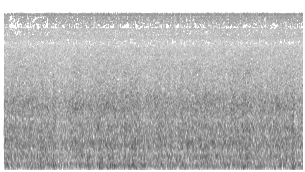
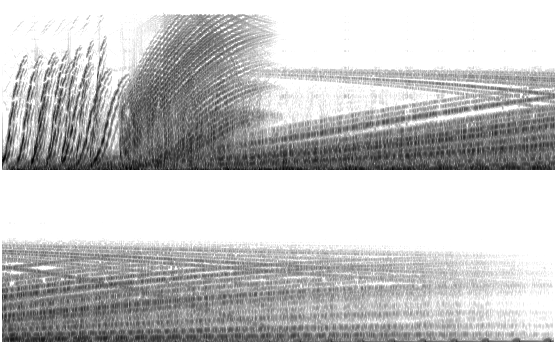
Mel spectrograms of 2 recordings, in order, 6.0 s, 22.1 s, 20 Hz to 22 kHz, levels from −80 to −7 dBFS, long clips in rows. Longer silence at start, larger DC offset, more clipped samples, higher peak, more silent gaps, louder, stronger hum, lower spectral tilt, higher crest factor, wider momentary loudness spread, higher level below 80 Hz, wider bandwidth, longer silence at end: about the same, 0 s vs 0 s; second, under 0.1% vs 1%; neither; second, -18 dBFS vs -2 dBFS; neither; second, -32 LUFS vs -19 LUFS; neither; second, -3 dB/octave vs -5 dB/octave; about the same, 16 dB vs 16 dB; second, 1 LU vs 18 LU; second, -62 dBFS vs -24 dBFS; about the same, 17 kHz vs 16 kHz; about the same, 0 s vs 0 s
